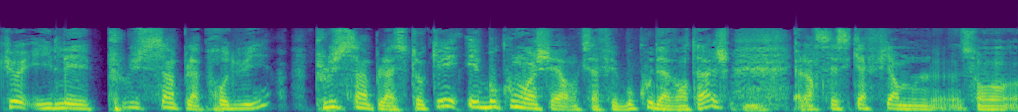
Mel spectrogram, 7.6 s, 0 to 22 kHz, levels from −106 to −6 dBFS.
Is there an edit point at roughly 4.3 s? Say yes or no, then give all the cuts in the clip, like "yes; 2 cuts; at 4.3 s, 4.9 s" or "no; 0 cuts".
no; 1 cut; at 6.0 s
